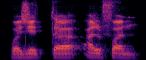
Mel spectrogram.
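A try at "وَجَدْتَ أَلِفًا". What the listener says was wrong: alifan bukan alfan setelah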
